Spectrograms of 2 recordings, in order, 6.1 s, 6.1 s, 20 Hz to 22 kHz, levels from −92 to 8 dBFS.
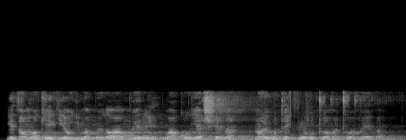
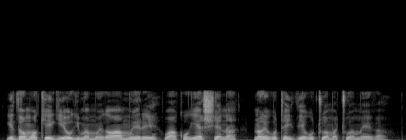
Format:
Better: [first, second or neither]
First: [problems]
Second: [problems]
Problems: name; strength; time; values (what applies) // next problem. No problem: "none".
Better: second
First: noise reduction (neural separator model SepFormer DNS4)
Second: none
